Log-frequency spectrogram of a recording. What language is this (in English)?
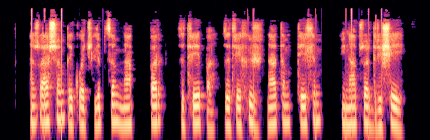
Kabardian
